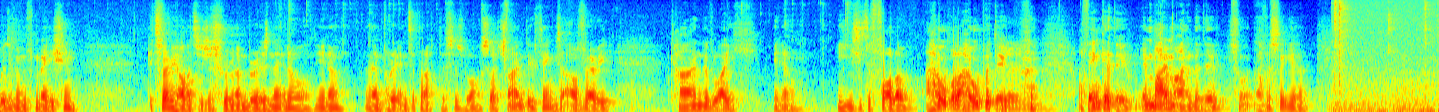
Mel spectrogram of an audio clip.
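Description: A man talks calmly and closely through a clip-on microphone.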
